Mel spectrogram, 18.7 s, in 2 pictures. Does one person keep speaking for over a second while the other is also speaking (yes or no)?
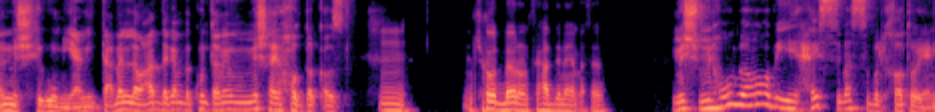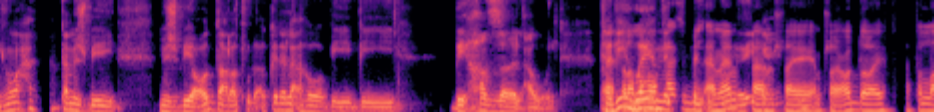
yes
